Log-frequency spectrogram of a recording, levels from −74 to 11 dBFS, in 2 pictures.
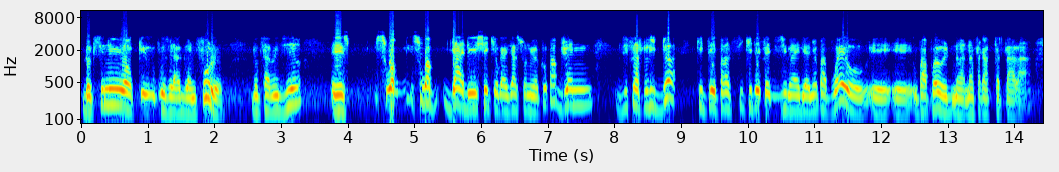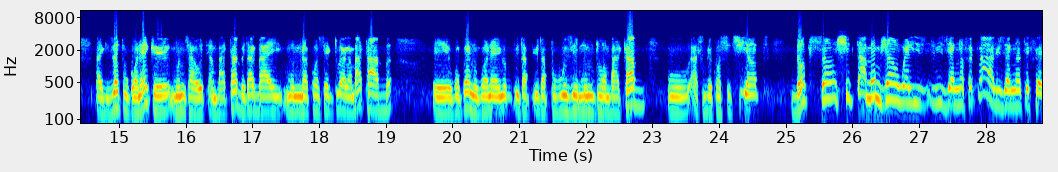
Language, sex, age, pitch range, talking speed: English, male, 50-69, 135-205 Hz, 150 wpm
